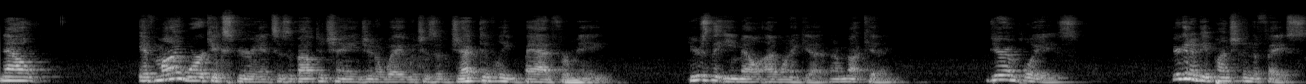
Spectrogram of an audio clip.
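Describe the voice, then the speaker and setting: Here a man speaks with a dark, mellow tone that is somewhat breathy. His pitch swings very widely, and he takes long, frequent pauses. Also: medium pitch for a man, moderate pace. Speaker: spoken word comedy poet. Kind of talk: live comedy poetry slam performance. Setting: live venue with audience.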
